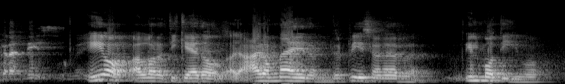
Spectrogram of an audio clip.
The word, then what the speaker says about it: Iron Maiden: Io, io, a me mi hanno preso in giro a scuola ogni volta che pronunciavo male il, il nome, Maiden, Maiden, invece Iron Maiden,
